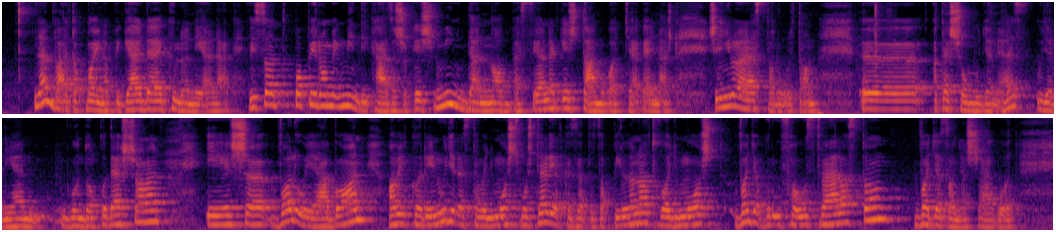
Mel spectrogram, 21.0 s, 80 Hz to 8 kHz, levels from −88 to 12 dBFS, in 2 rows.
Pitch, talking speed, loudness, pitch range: 175 Hz, 150 wpm, -29 LUFS, 150-195 Hz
